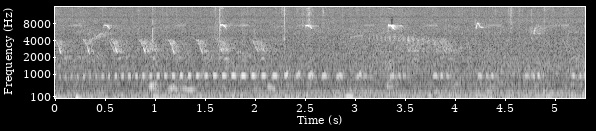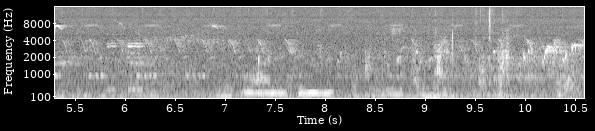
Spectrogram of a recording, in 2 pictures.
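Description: Near silence: faint outdoor ambience with scattered distant bird chirps and a rapid trill that fades out over the first few seconds.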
